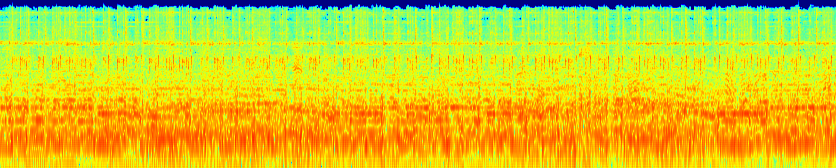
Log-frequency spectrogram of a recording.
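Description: Traditional jota played by a street rondalla: guitars strummed in a steady rhythm with a tambourine tapped and shaken, its jingles rattling on every beat.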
